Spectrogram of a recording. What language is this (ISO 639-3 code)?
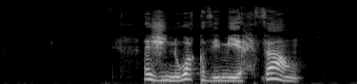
kab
